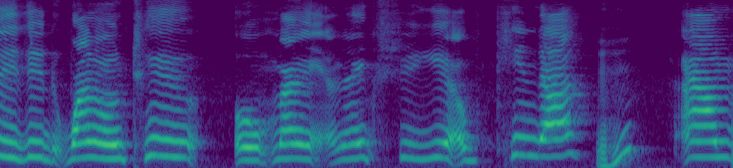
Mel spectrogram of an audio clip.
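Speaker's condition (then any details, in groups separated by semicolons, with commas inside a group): Disability affecting speech; cerebral palsy from birth, affects body; about 46 years since birth; voice and speech affected, speech therapy from age one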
